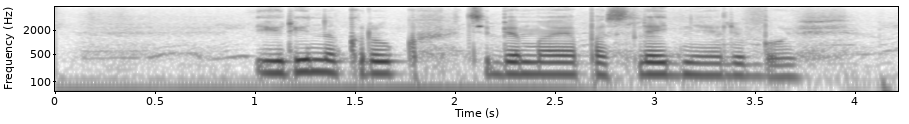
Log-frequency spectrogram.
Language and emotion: Russian, neutral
